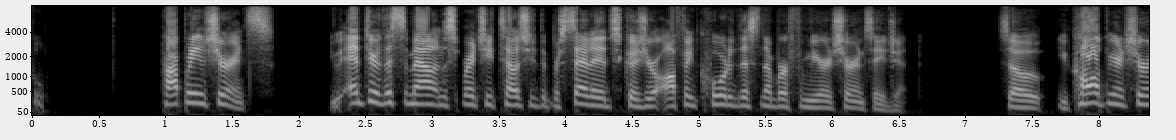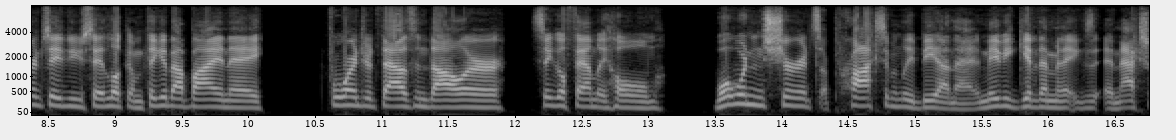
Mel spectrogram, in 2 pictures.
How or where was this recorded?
live audience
